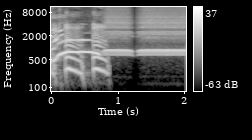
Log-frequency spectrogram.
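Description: A steam train whistle gives two quick, swooping blasts, then settles into a long, steady, shrill tone wrapped in hissing steam, broken by one brief dropout. It is loud, with no one talking.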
